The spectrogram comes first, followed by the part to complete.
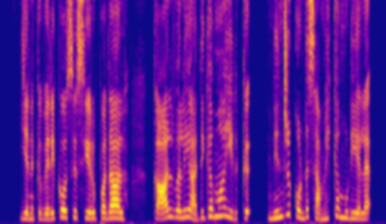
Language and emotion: Tamil, sad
